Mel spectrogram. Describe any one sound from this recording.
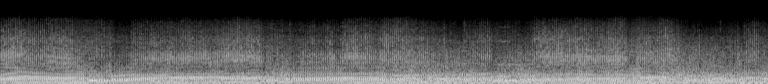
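A motorbike engine roars and revs up and down close by.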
